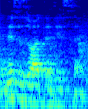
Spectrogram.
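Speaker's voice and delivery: ordinary talk, nothing marked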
